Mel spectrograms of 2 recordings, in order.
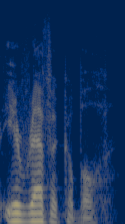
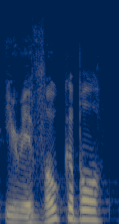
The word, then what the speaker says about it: irrevocable: God's promises to the patriarchs, and highlight verse 29, for God's gifts and his calling are irrevocable. Some people pronounce that irrevocable. The dictionary accepts either one.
